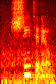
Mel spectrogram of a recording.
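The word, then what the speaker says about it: Shitennou: I have been saying Shitano wrong, so thank you. I will say it correctly. Shitano.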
